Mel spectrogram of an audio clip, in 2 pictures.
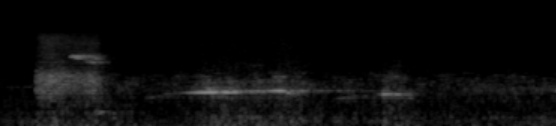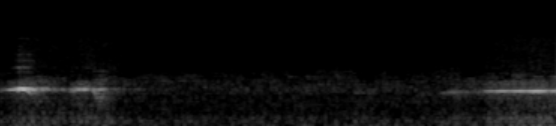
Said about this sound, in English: So with that one for me, if you notice, like right at the very beginning, you hear the birds and then it just gets like chopped off. And to me, it feels like I'm going through like a tunnel or like I have earplugs in or there's water in my ears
